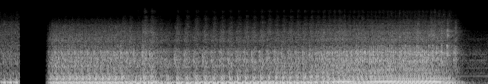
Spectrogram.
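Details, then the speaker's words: BMW F650 motorcycle with blown head gasket, coolant and water mixing, after head gasket sealer treatment: fires and runs rough and lumpy about four seconds, picks up on a light rev, then abruptly stalls; owner suspects hydrolock, sealer did not work. "anyway well that was the first Rift and it died I guess that stuff didn't not work"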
